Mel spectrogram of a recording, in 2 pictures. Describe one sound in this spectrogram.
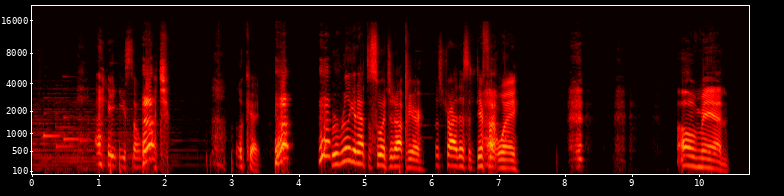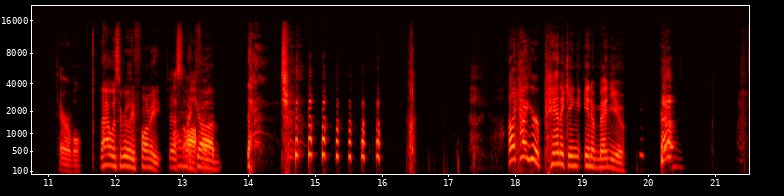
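A man laughs loudly and heartily, close to a microphone.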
